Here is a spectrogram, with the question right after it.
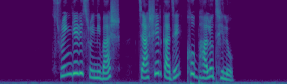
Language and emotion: Bengali, neutral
